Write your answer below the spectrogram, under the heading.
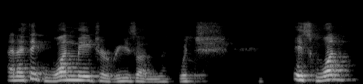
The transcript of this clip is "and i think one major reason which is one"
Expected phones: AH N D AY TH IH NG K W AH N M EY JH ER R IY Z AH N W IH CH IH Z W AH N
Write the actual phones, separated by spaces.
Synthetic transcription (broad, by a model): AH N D AY TH IH NG K W AH N M EY JH ER R IY Z AH N W IH CH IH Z W AH N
